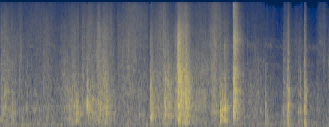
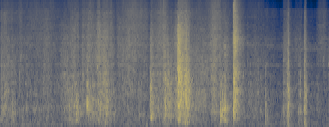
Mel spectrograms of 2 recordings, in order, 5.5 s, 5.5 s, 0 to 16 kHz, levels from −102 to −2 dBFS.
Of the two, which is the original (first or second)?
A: first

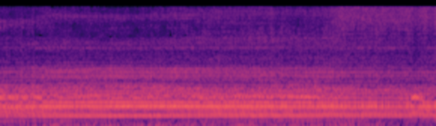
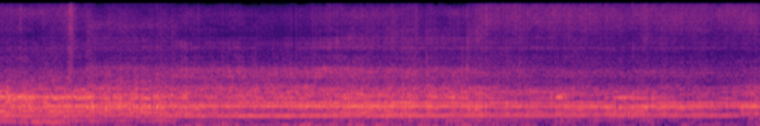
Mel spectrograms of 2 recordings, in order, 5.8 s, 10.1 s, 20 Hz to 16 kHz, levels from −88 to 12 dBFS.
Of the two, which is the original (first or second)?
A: first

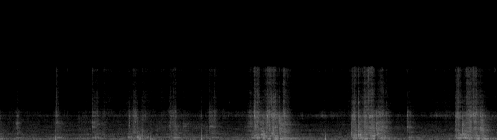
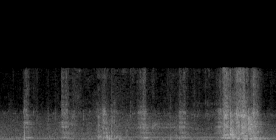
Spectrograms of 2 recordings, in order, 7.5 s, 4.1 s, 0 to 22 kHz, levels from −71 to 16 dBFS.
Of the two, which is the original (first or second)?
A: second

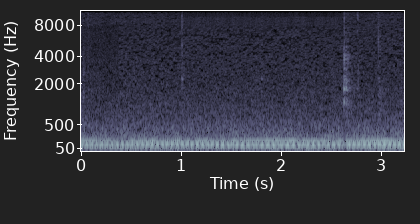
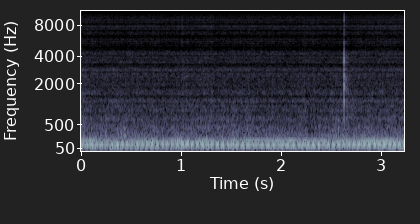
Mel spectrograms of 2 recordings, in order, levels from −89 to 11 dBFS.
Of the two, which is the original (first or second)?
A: first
